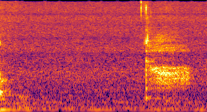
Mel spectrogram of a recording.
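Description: Quiet room tone with a faint low hum, then a short intake of breath near the end.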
